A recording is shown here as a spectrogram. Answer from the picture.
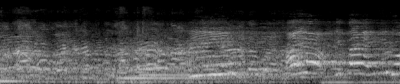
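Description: Several people chatting close by over electronic keyboard music played through loudspeakers, with held notes and a low bass line.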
